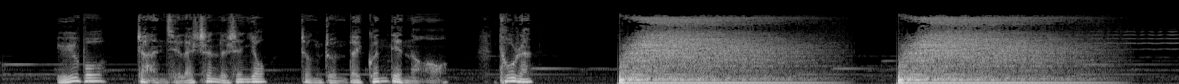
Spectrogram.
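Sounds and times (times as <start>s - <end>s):
speech: 0.6s - 5.5s
gongs and drums: 6.2s - 11.2s.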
